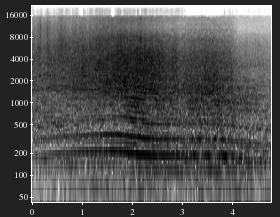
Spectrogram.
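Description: Several high-horsepower race cars lap a short oval track, engines droning loudly at close range with overlapping rising and falling whines and a steady roar throughout.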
